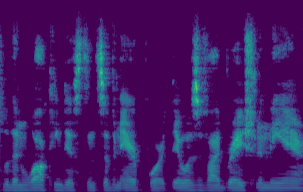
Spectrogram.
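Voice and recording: The speech moves at a fast pace with a fairly bright tone.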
